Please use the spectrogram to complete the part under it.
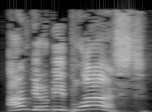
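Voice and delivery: high, drawn-out pretend delight; mock glee. Churchgoer facing beheading pretends to be thrilled, mock glee. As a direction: overplay being thrilled to be blessed. Acting out absurd glee at martyrdom.

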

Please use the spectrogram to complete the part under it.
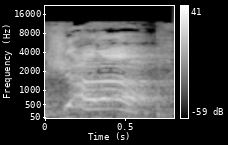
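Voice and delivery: sudden loud high "Shut up!"; yelling at a barking dog. Retold or imitated. Yelling at a barking dog at one in the morning, loud sharp shout. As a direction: bark it at the dog in the night. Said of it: "You're like".

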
